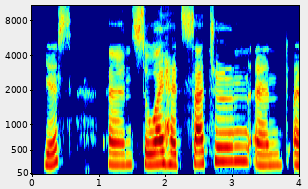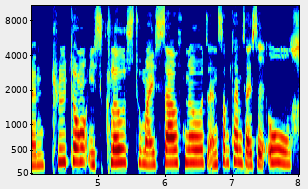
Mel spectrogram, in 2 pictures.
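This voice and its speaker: In a French accent, the speaker goes at a very slow pace with fairly even intonation, and the sound is dry and close with no echo. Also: woman, high pitch for a woman. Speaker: class attendee. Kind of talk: question in online class. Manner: halting.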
